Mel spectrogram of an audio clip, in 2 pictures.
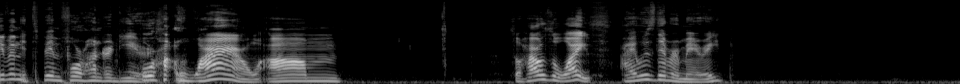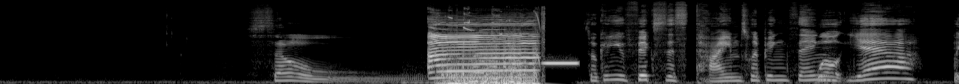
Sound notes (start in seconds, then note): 7.5 awkward silence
